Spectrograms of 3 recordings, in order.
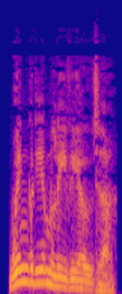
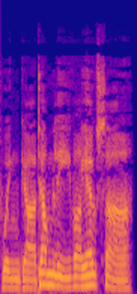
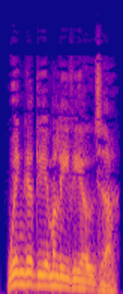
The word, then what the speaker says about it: Wingardium Leviosa: "Wingardium Leviosa!" he shouted, waving his wand frantically. "You're saying it wrong," Hormone said snobbishly. "It's Wingardium Leviosa, you have to pronounce each syllable distantly."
